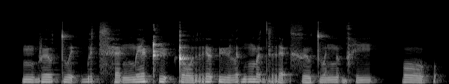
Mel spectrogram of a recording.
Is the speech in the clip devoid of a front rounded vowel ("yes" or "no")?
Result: no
